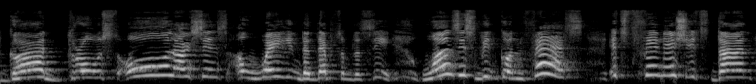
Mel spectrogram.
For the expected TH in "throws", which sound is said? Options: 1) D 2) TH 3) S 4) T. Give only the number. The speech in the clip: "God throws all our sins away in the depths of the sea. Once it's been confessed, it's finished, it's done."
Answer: 4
